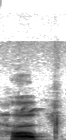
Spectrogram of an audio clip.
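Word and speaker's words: half: ಶಾಂತವಾಗಿರು ಕಾಮ್ ಕಾಮ್ ಅರ್ಧ ಹಾಫ್ ಇಲ್ಲಿ ಸ್ನೇಹಿತರೆ ನೋಡಿ ಬಹಳ ಇಂಪಾರ್ಟೆಂಟ್ ಎಲ್ ಸೈಲೆಂಟ್ ಆಗ್ತದೆ ಅದಕ್ಕೆ ಬ್ರಾಕೆಟ್ ಅಲ್ಲಿ ಕನ್ನಡದಲ್ಲಿ ಕೂಡ ಹಾಕಿದೀನಿ ಯಾವ ರೀತಿ ಉಚ್ಚಾರಣೆ ಮಾಡಬೇಕು ಅಂತ ಹೇಳಿ ನಡೆದಾಡು ವಾಕ್ ವಾಕ್ ಜನಸಮೂಹ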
